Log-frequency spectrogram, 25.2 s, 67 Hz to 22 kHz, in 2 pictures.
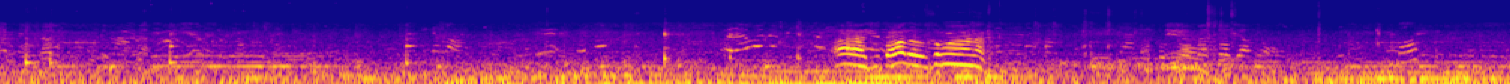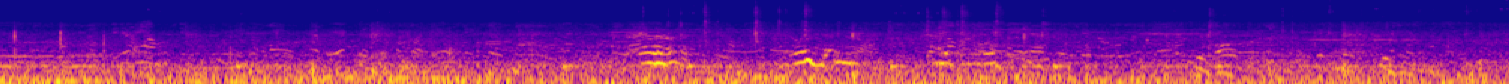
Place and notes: Bihu Park, Taipei City - Chat between elderly
Sitting in the park, Chat between elderly
Binaural recordings
Neihu District, Taipei City, Taiwan, 15 March 2014, 16:39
